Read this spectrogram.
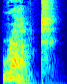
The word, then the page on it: rout: British English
